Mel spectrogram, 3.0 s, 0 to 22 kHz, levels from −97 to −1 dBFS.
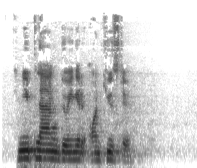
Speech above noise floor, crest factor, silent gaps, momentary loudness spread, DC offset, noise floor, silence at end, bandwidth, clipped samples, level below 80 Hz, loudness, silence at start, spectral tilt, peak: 54 dB; 20 dB; none; 10 LU; under 0.1%; -72 dBFS; 1 s; 16.5 kHz; under 0.1%; -58 dBFS; -19 LUFS; 0.25 s; -5.5 dB/octave; -2 dBFS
